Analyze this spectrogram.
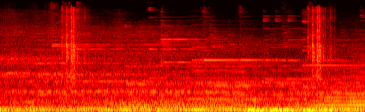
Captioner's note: camera shutter clicking; dramatic music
